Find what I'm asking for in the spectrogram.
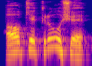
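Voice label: "a occhio e croce", Italian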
